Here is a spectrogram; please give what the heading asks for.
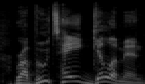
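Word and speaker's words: Roboute Guilliman: Primarch, Rabute Gilliman. That's how it's said. Robo Girly Man. No, it's pronounced Robo Girly Man.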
